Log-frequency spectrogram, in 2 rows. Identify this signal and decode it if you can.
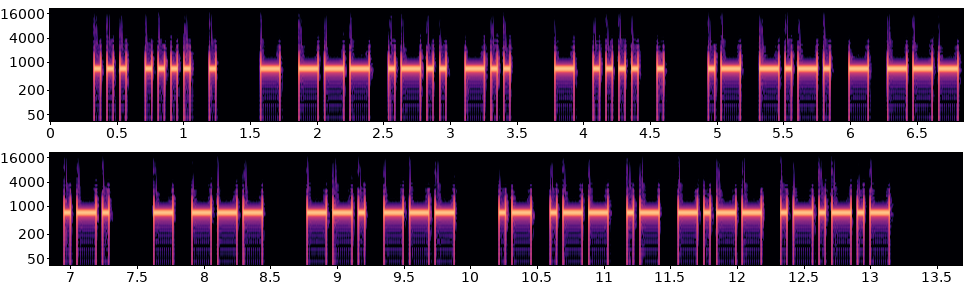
Morse code, heard as a keyed tone, about 25 wpm, 700 Hz. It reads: SHE TOLD THE ACTOR TO GO AWAY.
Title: Sentences from Top 1500 Words 25wpm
